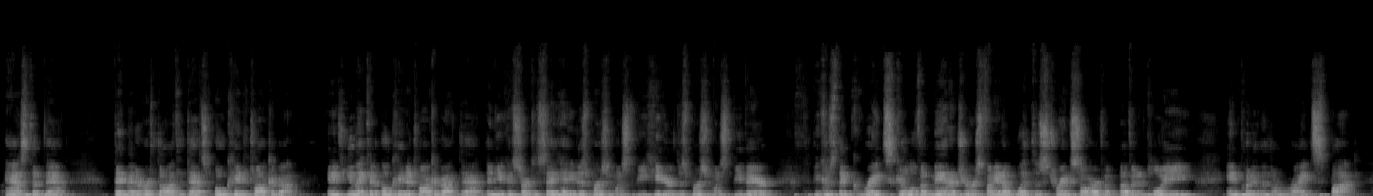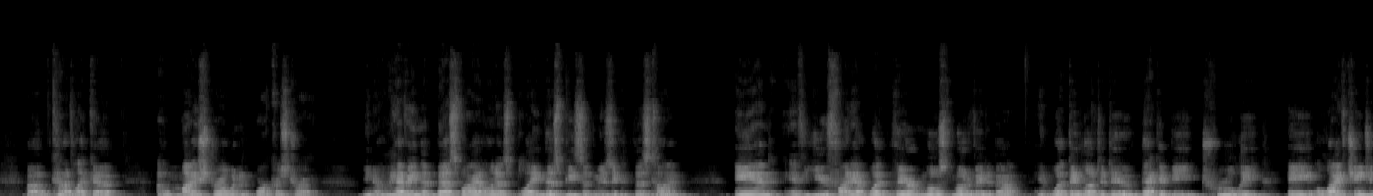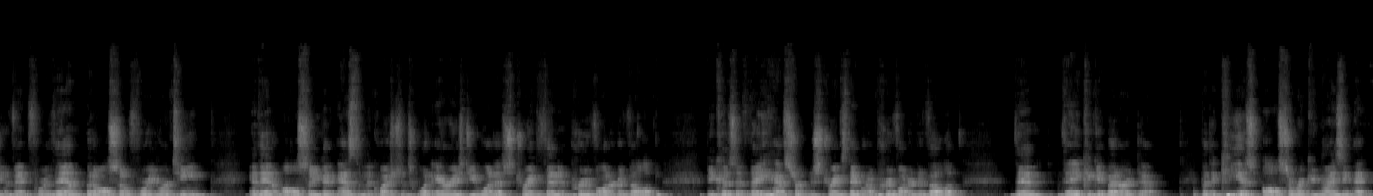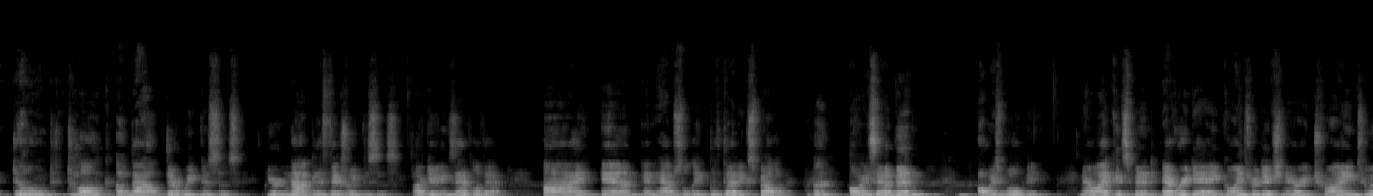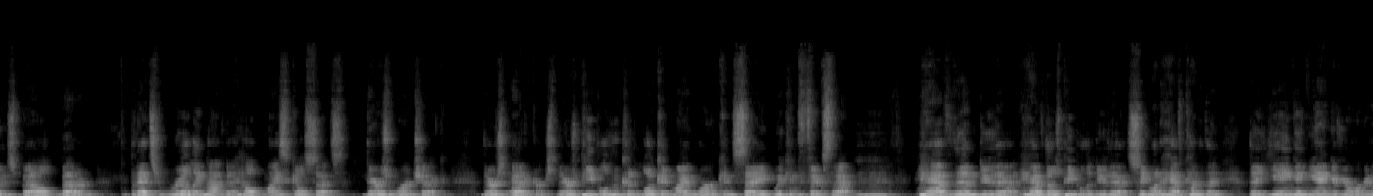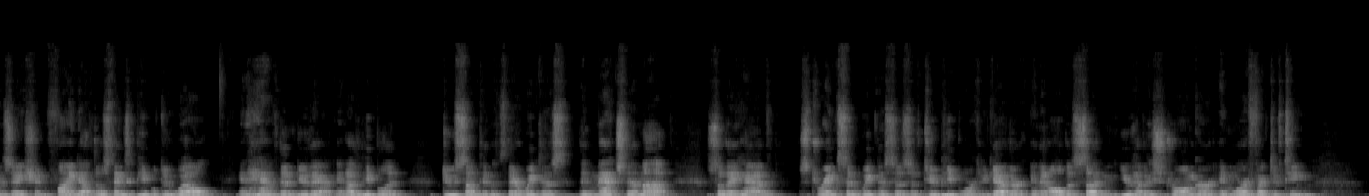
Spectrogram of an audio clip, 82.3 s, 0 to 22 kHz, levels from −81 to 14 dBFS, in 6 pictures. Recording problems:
off-mic speech; far
room echo; very slight; dies away in 0.3 s

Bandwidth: 17 kHz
